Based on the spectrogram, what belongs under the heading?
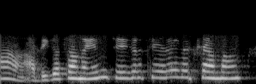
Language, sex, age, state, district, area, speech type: Sanskrit, female, 45-60, Kerala, Thrissur, urban, conversation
